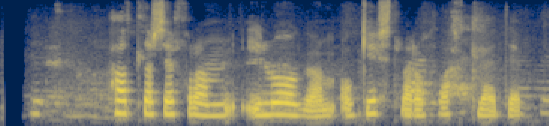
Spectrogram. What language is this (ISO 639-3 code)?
isl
